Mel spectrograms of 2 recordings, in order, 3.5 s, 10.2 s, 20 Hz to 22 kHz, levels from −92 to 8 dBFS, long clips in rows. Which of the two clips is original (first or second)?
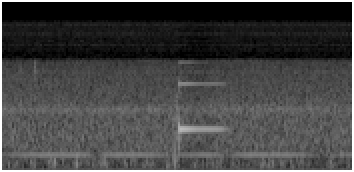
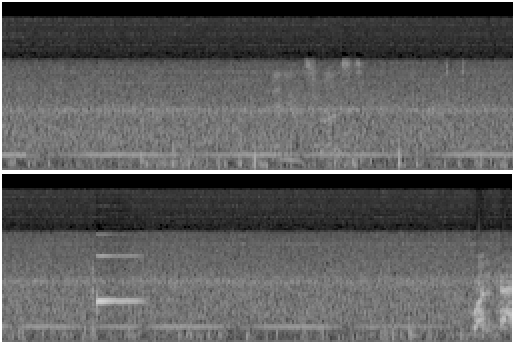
first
